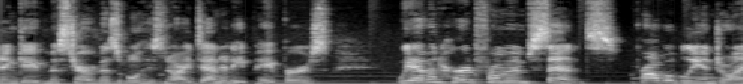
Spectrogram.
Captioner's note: none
